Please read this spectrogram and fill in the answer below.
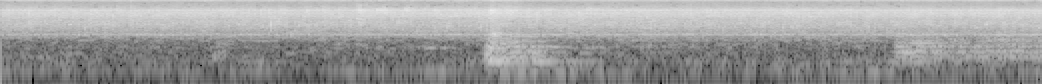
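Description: Pangas fish frying in a pan of oil and spice paste, a steady sizzle, with a short louder noise about three seconds in.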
